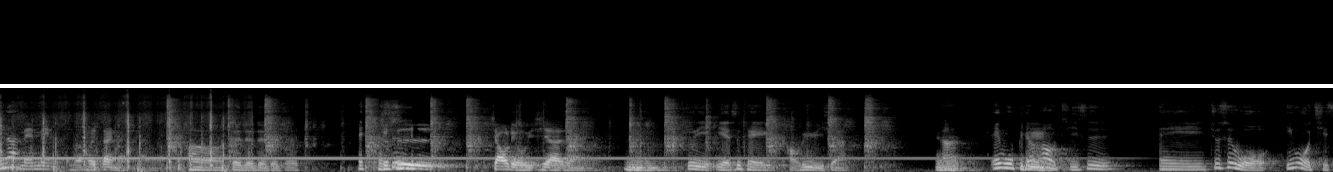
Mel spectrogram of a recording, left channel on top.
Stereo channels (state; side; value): silent; left; 62 dB below the other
